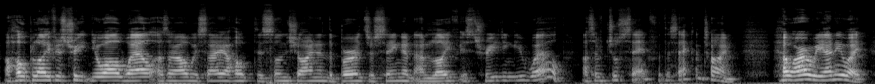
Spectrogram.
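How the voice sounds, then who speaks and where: A man's voice: fairly high pitch, a little fast, fairly bright tone. A young Irish man hosting a casual live stream, chatting with viewers in an upbeat, talkative way with the odd swear. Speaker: host.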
